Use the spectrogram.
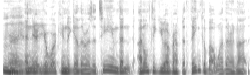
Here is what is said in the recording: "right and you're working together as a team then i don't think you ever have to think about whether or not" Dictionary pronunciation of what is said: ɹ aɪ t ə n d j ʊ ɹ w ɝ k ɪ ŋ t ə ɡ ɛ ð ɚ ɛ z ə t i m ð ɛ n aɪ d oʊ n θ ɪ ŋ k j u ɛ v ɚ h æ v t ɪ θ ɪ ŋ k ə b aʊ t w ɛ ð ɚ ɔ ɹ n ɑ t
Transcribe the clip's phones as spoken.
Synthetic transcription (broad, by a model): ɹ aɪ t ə n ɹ j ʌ ɹ w ɝ k ɪ ŋ t ə ɡ ɛ ð ɚ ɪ z ə t i m ð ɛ n aɪ d oʊ n θ ɪ ŋ k j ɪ ɛ v ɚ h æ f t ɪ θ ɪ ŋ k ə b aʊ t w ɛ ð ɚ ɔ ɹ n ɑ t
